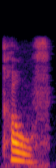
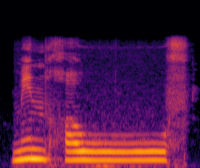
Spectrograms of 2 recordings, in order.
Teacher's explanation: Also the kha, say it kha, not kauf. Ka is like ka sound and the kha is deeper little kha.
